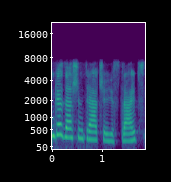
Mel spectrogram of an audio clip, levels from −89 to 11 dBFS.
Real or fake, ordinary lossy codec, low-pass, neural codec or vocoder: fake; Opus, 16 kbps; 7.2 kHz; codec, 24 kHz, 3.1 kbps, DualCodec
